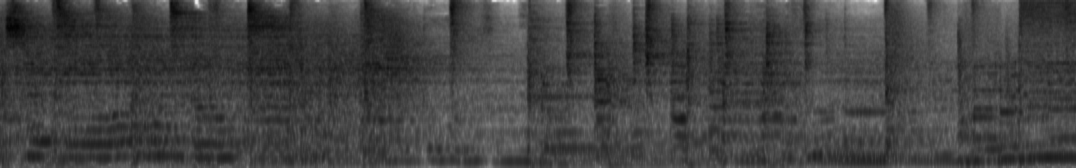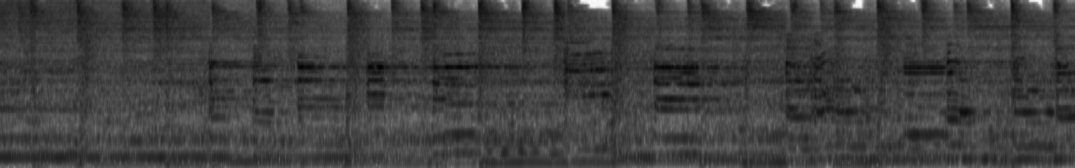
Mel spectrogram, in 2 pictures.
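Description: Live band playing loudly with two electric guitars and a drum kit, an instrumental stretch with guitar lines over a steady beat.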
